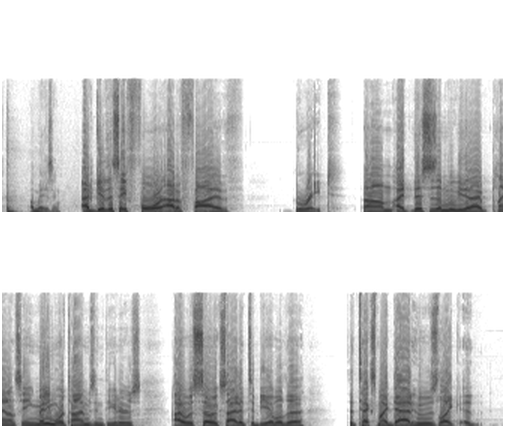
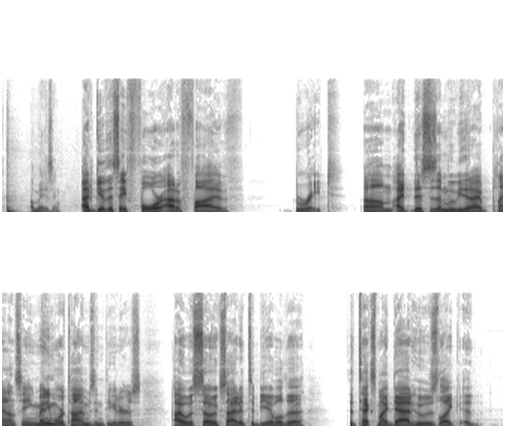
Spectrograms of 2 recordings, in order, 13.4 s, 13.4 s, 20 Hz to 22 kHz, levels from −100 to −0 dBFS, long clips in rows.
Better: second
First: distortion; heavy; 7 dB below the speech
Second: none

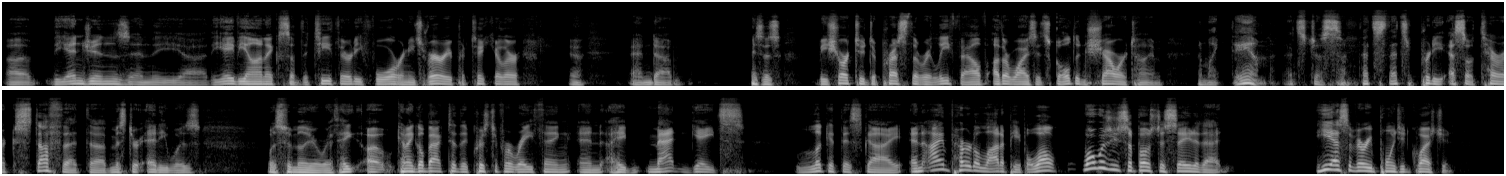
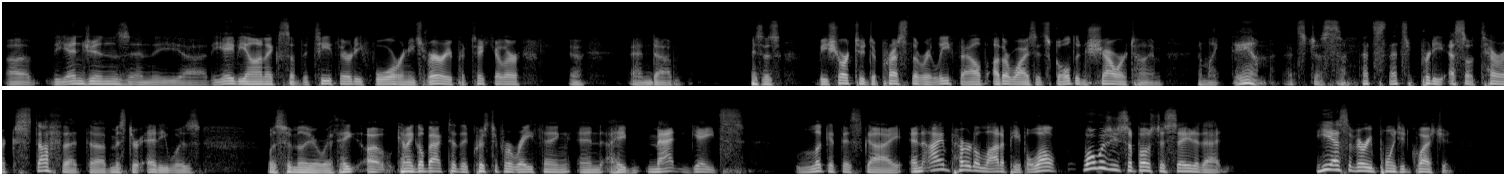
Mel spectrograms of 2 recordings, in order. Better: first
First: none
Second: muffled; very; fading above 2.5 kHz

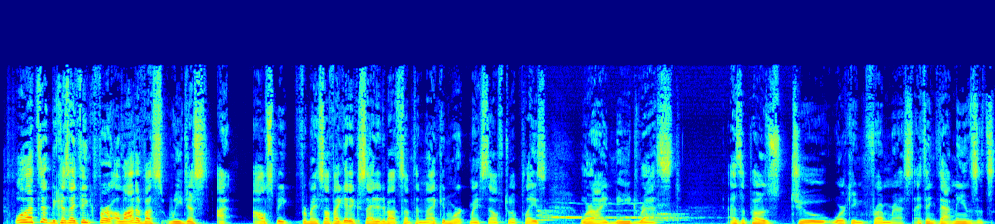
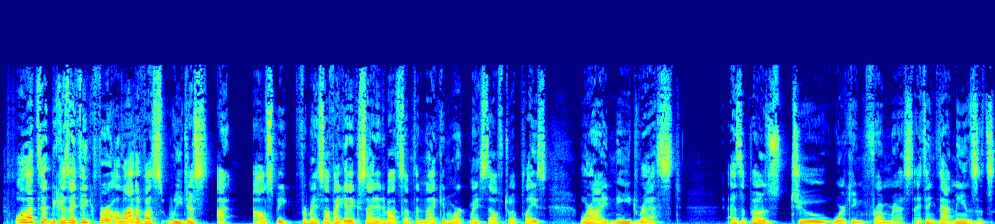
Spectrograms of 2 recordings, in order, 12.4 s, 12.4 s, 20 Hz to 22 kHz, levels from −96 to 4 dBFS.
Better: second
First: dog barking; noticeable; from 6.5 to 8.5 s; peak 8 dB below the speech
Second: none

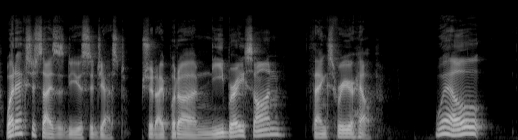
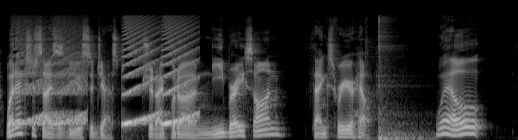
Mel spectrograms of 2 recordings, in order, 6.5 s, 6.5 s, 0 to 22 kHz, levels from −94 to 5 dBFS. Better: first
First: none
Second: siren; noticeable; at the start; peak 2 dB below the speech // siren; loud; at 1.5 s; peak 5 dB above the speech // door banging; faint; at 4.5 s; peak 15 dB below the speech

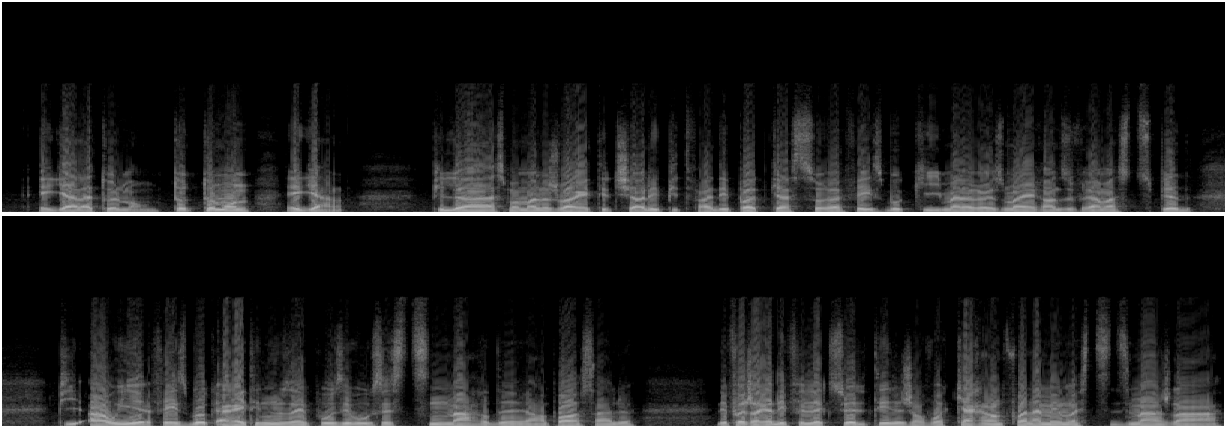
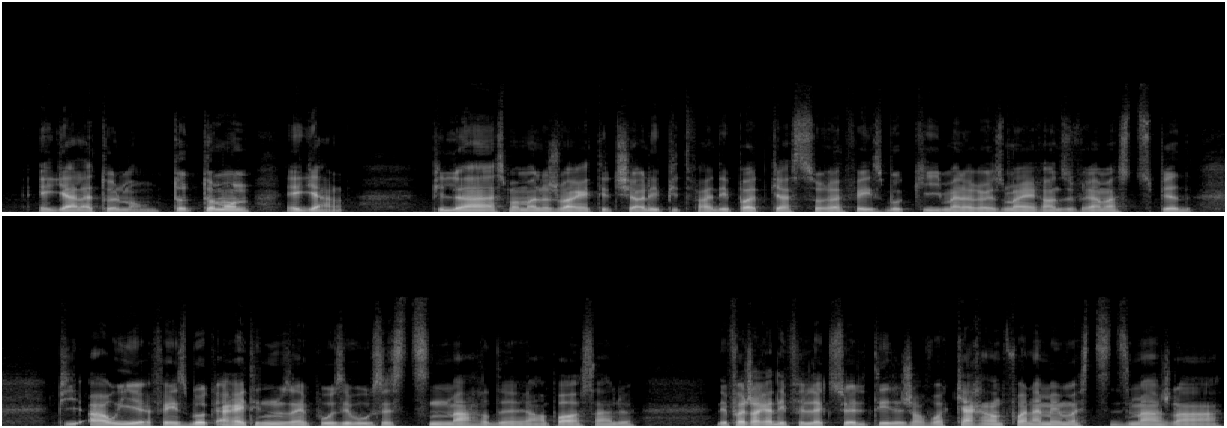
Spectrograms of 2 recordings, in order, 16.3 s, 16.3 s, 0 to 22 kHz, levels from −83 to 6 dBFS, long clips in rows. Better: second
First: distortion; heavy; 6% of the sound clipped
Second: none

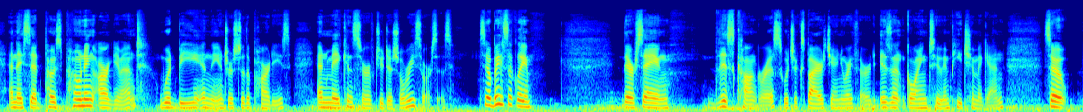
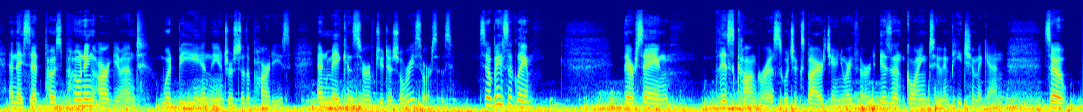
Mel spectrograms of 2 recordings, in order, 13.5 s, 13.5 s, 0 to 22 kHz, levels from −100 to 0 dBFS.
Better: first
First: low rumble; faint; throughout; 25 dB below the speech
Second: low rumble; loud; throughout; 4 dB below the speech

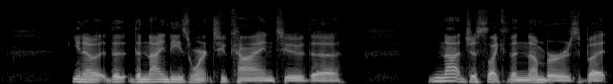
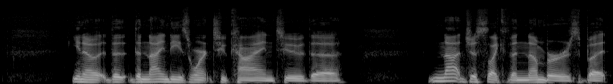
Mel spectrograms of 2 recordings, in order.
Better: first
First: none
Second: hiss; faint; throughout; 30 dB below the speech

